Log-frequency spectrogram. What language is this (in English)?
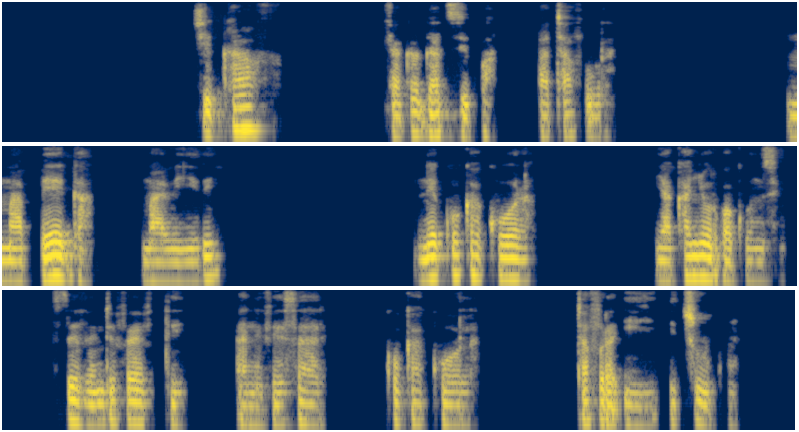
Shona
